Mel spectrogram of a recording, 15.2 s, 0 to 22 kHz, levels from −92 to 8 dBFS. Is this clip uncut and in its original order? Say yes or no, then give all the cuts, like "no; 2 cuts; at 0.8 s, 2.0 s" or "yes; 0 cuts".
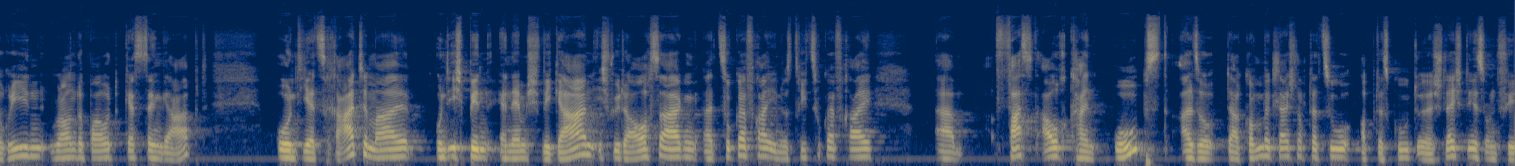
yes; 0 cuts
